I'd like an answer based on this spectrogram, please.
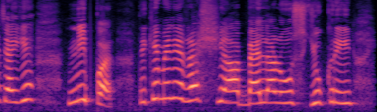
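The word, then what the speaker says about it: Dnieper: कौन सी आती है, नीपर आती है। स्पेलिंग इसकी डी से शुरू होती है बट बोलते इसको नीपर ही है।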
